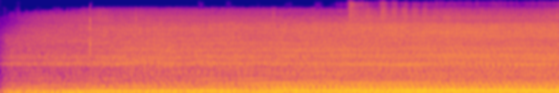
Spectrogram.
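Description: A truck drives along a road on the way to an auto parts store, its engine a steady, close mid-range rumble with a broad low drone that holds even and unbroken throughout.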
